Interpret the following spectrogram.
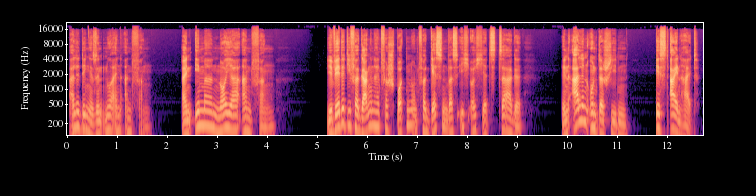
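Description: Stern prophetess for an audiobook, acted by a man: raised pitch, solemn intoning, cutting edge, swooping intonation. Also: very animated, unhurried, a bit bright, no room sound, clean studio sound.

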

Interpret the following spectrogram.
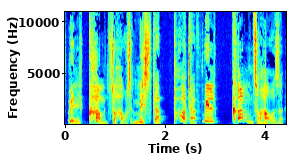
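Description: A man's voice: high voice, very animated, takes it slowly, vocal fry, breathy edge, no room sound, studio quality, voice pushed up, exaggerated voice. A man voicing an emotional, awestruck old innkeeper, reverent and exclaiming, in an audiobook. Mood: awed, moved. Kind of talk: audiobook character voice.

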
